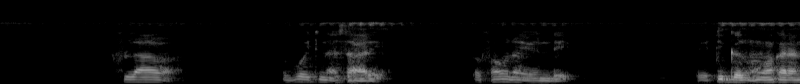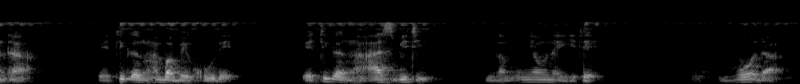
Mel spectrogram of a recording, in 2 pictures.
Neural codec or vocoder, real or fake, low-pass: vocoder, 44.1 kHz, 128 mel bands, Pupu-Vocoder; fake; 7.2 kHz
